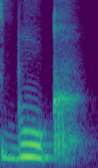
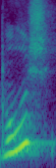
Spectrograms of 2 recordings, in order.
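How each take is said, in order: First: The word ends with a harsh kh sound. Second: The word ends with a soft sh sound. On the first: The speaker calls it right. "I'm saying kh here, book" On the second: The speaker calls it wrong. "it's not bush"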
